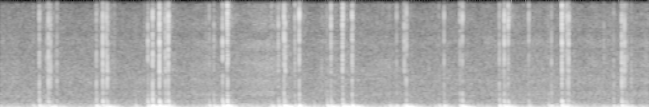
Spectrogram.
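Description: Long fingernails tap rapidly on the solid glass back of a white iPhone X lying face down on a desk mat. The result is a steady run of quick, dry clicks with a low thump beneath each and bright ticks on top, each dying away almost instantly.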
